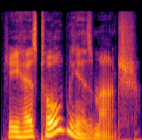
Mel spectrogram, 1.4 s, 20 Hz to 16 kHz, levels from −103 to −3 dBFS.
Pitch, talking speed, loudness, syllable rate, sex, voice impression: 145 Hz, 250 wpm, -16 LUFS, 4.8 syllables/s, male, masculine, adult-like, slightly fluent, slightly cool, sincere, friendly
